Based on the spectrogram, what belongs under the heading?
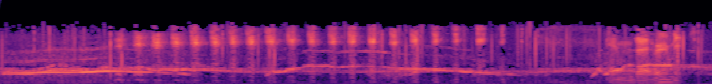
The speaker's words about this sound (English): Listen in again next week for my hounds howling.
